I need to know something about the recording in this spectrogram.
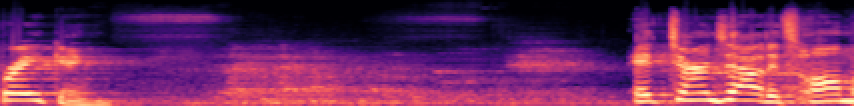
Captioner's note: laughter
